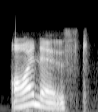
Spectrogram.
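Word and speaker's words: honest: नेक्स्ट वन इज ऑनेस्ट, again H silent.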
